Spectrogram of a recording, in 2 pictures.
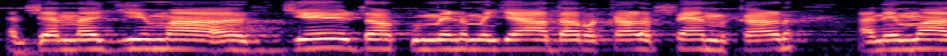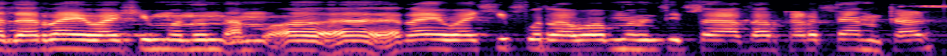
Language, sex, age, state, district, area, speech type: Marathi, male, 18-30, Maharashtra, Osmanabad, rural, spontaneous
